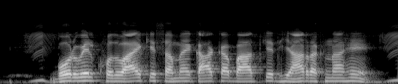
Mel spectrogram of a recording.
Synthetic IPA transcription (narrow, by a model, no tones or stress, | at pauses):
boːɾʋeːlkʰod̪ʋaːekesəməjkakabaːt̪ked̪ʱijaːnɾəkʰnaɦɛ̃ː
